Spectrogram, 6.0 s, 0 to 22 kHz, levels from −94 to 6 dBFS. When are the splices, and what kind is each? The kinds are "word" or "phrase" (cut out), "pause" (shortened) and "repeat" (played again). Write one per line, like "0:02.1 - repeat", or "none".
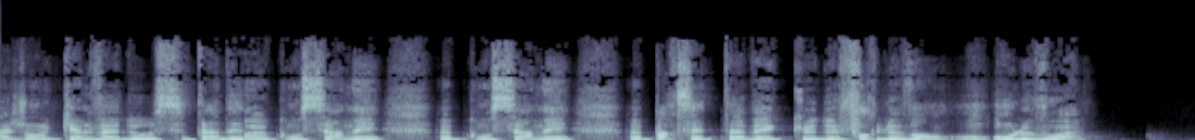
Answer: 0:01.2 - word
0:02.3 - repeat
0:03.6 - word
0:04.4 - word

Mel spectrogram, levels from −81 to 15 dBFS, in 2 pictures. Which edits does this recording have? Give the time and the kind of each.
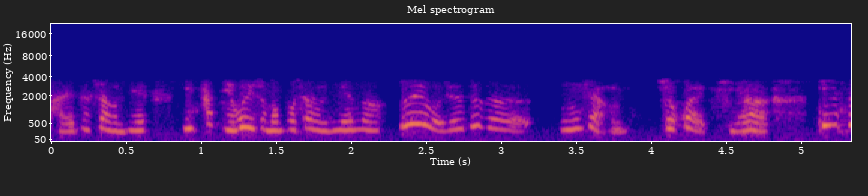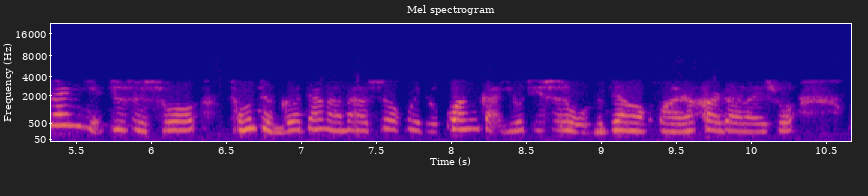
0:02.3 - pause
0:03.9 - pause

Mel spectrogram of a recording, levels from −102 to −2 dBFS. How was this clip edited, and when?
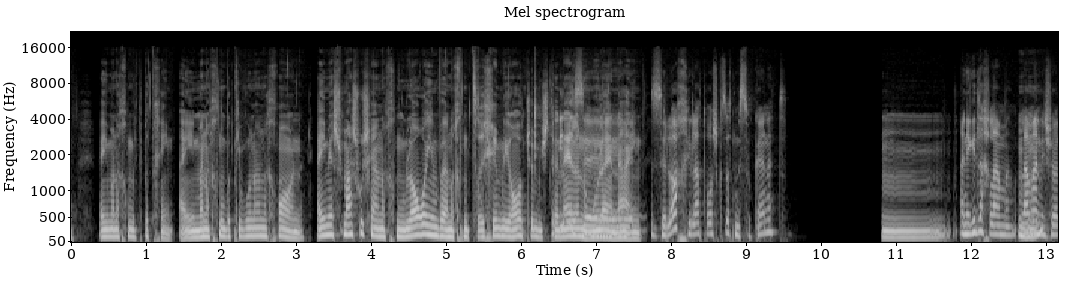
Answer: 0:01.4 - pause
0:03.2 - pause
0:07.7 - pause

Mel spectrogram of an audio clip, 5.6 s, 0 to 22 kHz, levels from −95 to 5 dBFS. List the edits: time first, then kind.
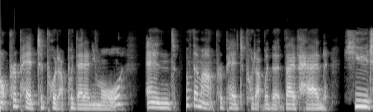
0:02.8 - word
0:04.3 - word

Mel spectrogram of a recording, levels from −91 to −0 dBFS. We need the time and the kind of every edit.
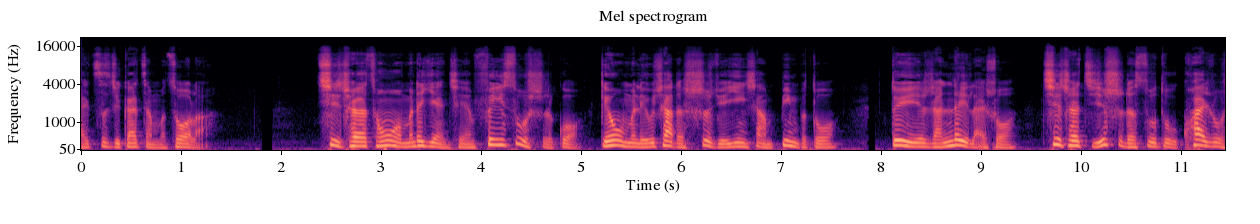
0:05.1 - pause

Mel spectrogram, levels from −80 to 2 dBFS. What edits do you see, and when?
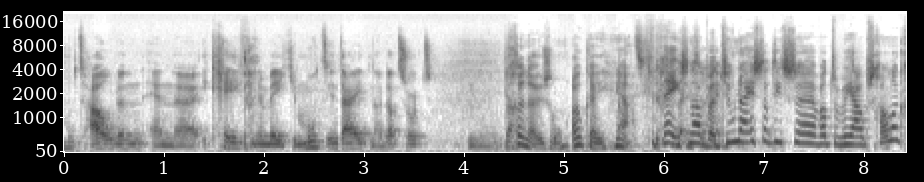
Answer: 0:02.7 - word
0:04.4 - word

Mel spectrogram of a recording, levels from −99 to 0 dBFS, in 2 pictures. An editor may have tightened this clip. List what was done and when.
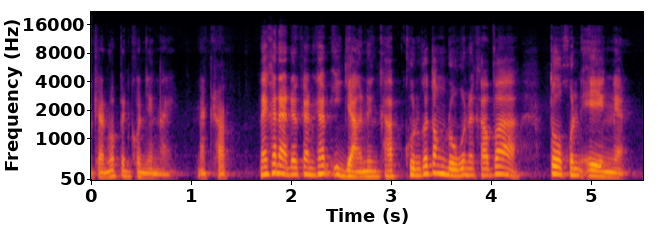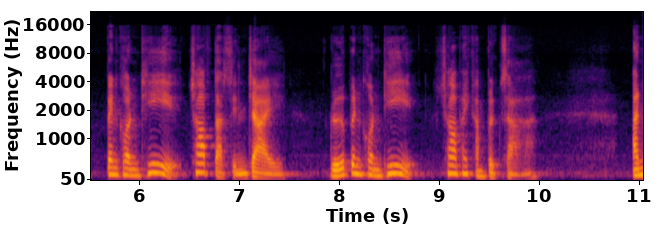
0:06.5 - pause

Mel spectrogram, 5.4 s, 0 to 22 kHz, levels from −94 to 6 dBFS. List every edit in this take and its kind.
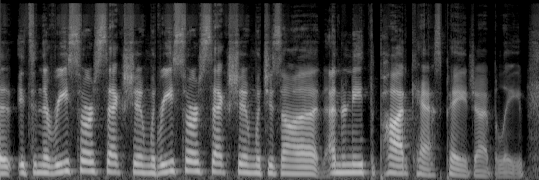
0:01.6 - repeat

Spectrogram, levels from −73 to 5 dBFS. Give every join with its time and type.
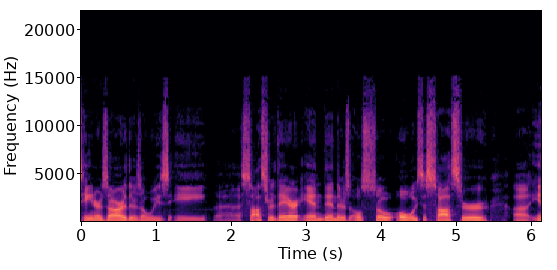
0:01.7 - pause

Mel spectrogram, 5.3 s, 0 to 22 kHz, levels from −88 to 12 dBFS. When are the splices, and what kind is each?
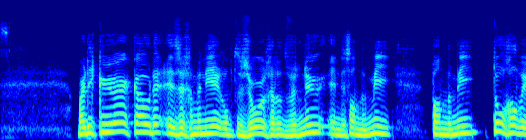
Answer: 0:01.9 - word
0:03.5 - word

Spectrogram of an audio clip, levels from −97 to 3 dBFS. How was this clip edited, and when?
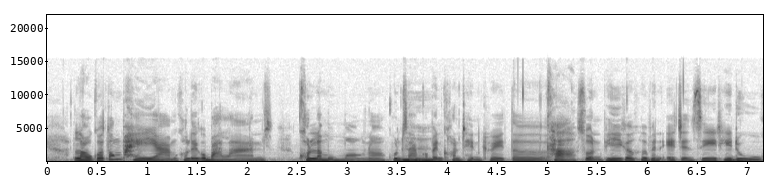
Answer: none

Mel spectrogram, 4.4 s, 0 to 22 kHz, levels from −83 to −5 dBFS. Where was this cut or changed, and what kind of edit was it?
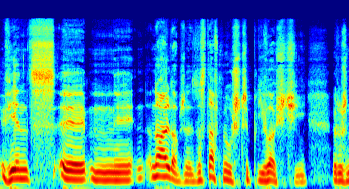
none

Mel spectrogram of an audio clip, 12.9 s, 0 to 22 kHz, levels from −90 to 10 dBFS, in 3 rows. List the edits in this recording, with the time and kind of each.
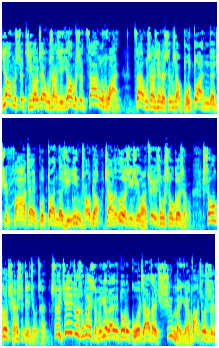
0:06.3 - pause
0:09.5 - pause

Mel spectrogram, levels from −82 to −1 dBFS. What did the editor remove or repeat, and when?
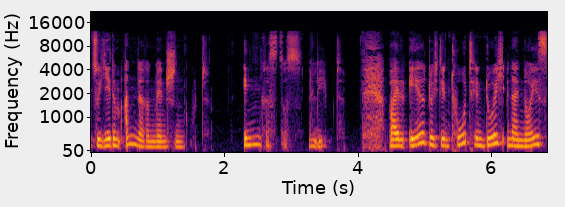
0:01.4 - phrase
0:02.6 - word
0:03.3 - phrase

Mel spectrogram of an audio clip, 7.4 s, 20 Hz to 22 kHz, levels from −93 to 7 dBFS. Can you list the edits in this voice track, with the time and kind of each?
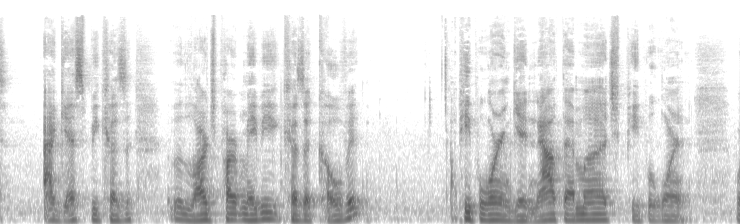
none

